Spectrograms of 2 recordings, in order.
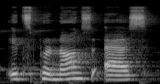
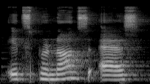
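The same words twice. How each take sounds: No difference in how they are said.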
